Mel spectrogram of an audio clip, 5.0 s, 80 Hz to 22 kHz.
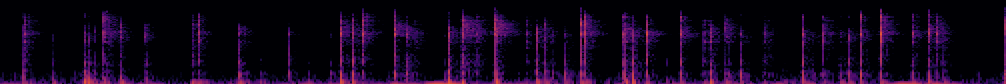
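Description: A 30 cm solid light wooden ruler, held flat in both hands, is tapped along its edge and face with long fingernails. The result is a rapid, uneven stream of short, dry clicks, each with a low woody knock and a bright, scratchy tick, and almost no ring. The taps come in clusters with brief pauses between them.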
